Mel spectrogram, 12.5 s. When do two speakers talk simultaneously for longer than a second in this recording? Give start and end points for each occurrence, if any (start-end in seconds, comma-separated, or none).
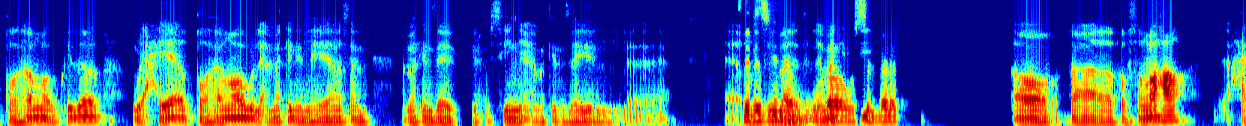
7.3-8.8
